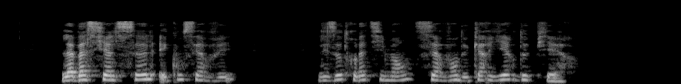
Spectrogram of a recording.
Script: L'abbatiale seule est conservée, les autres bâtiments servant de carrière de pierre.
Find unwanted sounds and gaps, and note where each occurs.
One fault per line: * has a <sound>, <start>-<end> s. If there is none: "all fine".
all fine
